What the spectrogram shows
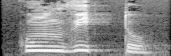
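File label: "cunvittu", Vernazzese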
